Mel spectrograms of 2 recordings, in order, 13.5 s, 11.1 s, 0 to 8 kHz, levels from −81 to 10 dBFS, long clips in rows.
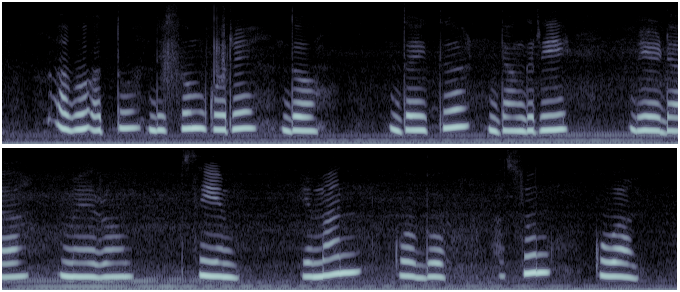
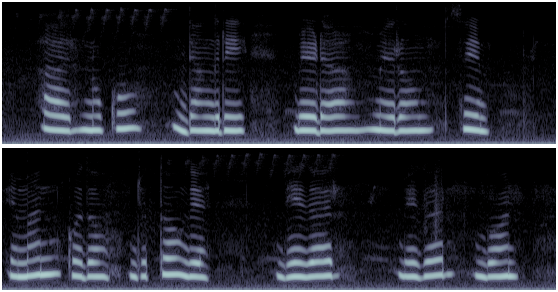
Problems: background sounds at intervals, low volume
